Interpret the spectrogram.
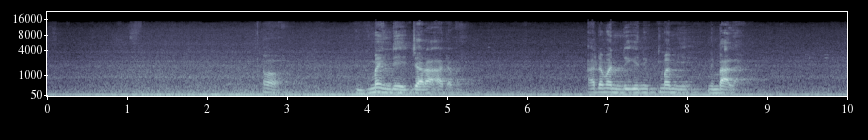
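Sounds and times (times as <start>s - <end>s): steady low hum: 0.0s - 10.0s
man talking: 2.7s - 3.2s, 3.8s - 5.4s, 6.8s - 8.9s.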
